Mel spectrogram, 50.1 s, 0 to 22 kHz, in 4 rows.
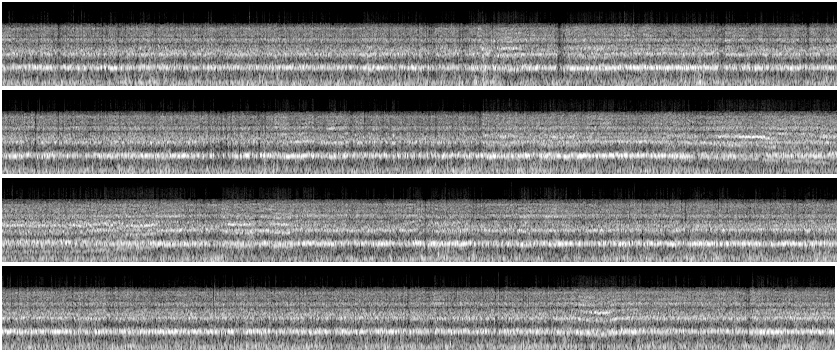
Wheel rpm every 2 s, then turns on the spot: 230, 230, 230, 230, 220, 230, 230, 230, 230, 230, 220, 220, 190, 180, 220, 230, 230, 230, 230, 230, 230, 230, 230, 230, 230.
none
